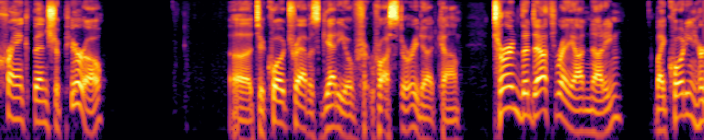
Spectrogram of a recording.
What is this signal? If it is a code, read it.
Speech in English. There is no code.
